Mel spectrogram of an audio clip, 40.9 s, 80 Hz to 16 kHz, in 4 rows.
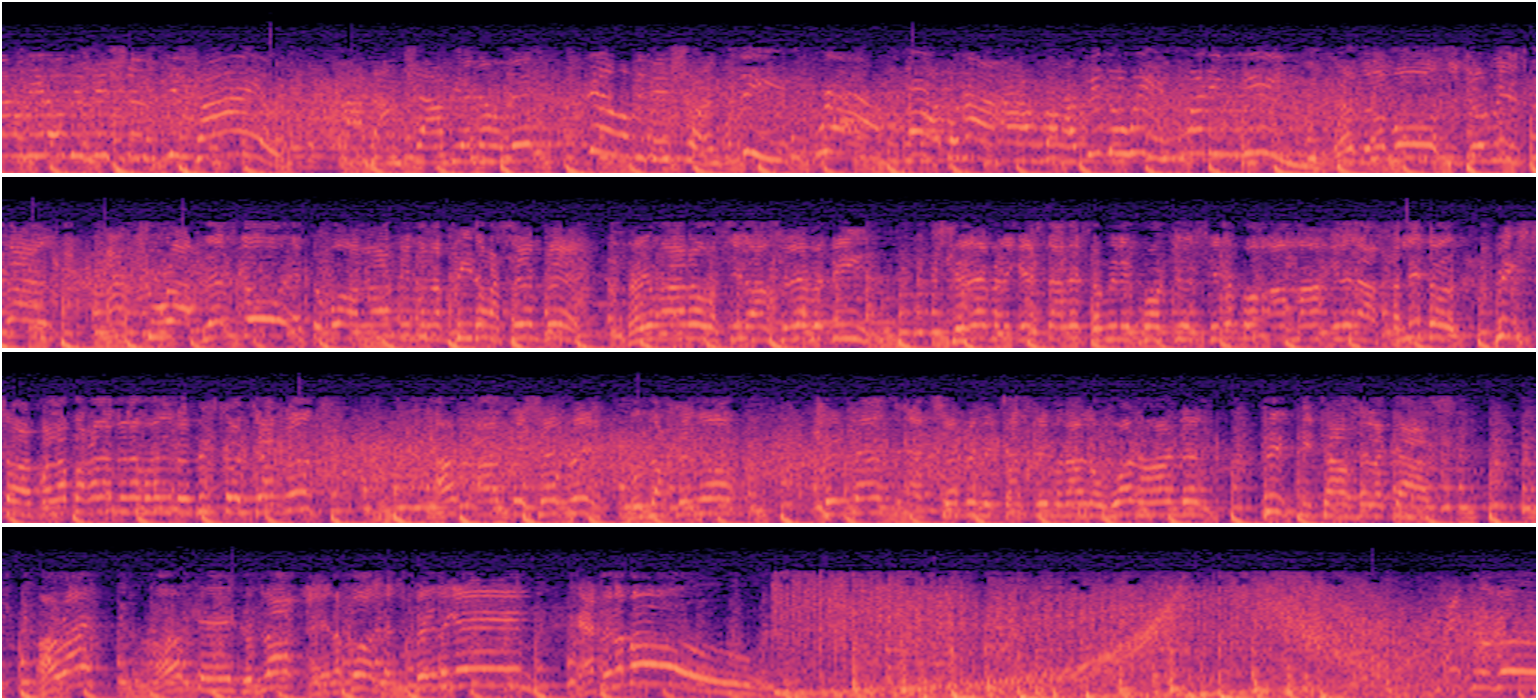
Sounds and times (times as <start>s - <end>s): Music: 0.0s - 40.9s.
